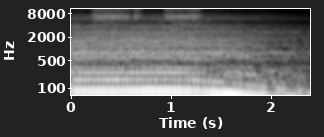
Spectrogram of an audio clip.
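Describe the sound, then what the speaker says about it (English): Nissan Altima 2.5 engine being revved while a liquid is sprayed into the intake, a loud close droning rev that rises and then dips and recovers, with a hissing spray burst over it. "So while he's revving it up, you just want to spray"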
